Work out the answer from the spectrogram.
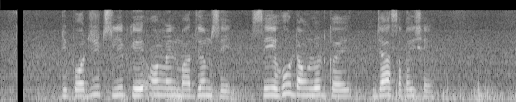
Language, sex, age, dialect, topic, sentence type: Magahi, male, 25-30, Western, banking, statement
